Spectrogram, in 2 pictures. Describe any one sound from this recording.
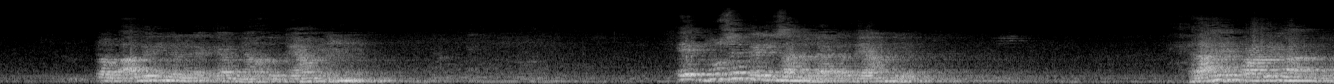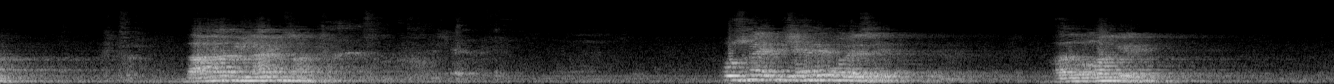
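An elderly man speaks slowly and emphatically into a microphone, in bursts with pauses, in an echoing room.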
